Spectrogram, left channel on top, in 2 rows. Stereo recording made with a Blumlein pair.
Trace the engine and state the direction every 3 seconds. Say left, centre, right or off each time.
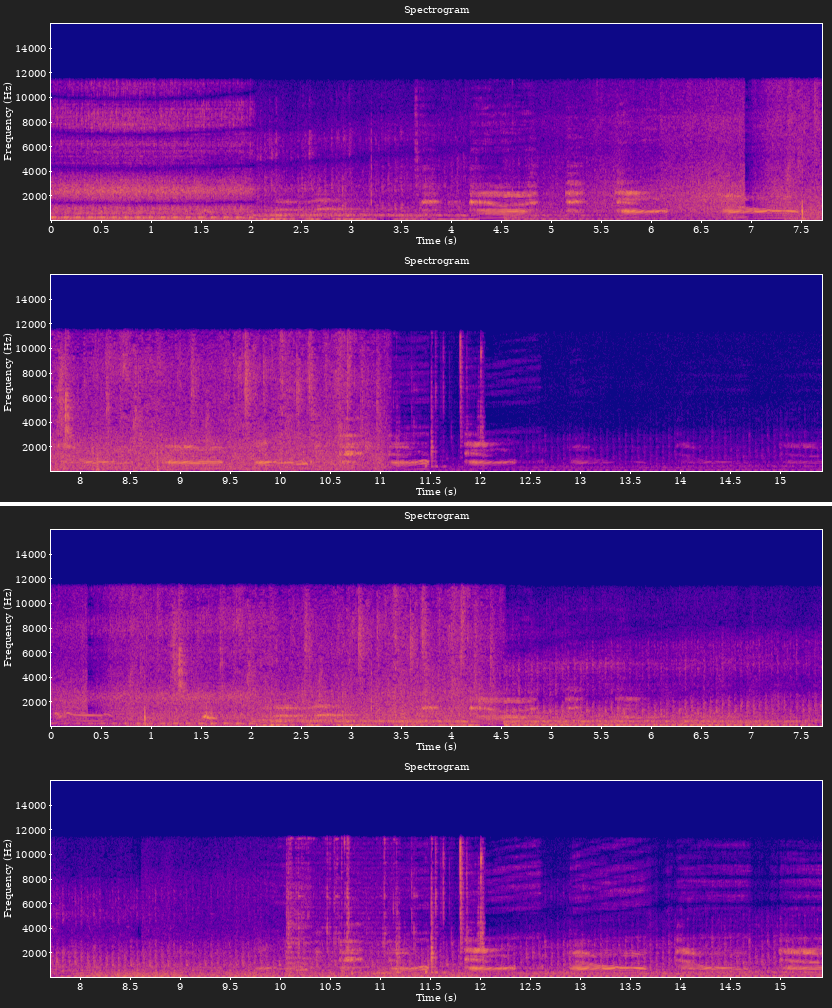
centre, right, right, right, right.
